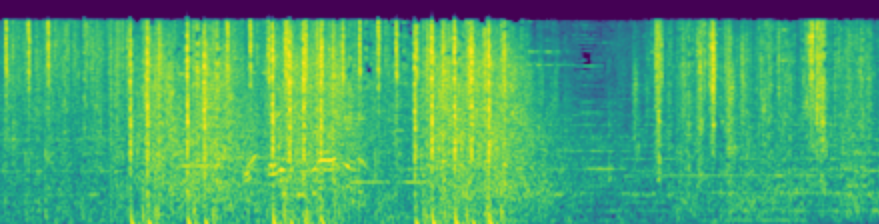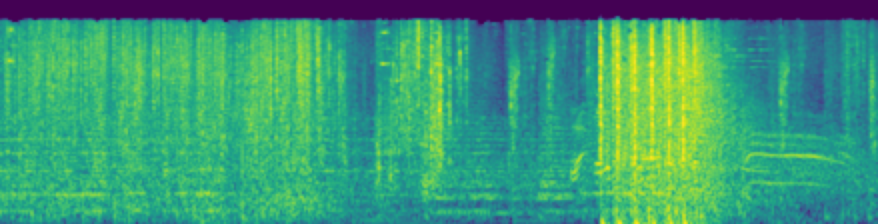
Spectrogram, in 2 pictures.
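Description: A rifle fires in quick, loud bursts of shots.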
